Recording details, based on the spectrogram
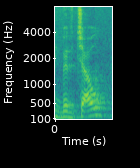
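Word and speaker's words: Virchow: बिरचाउ, या कुछ किताबें इसको बिरचो भी लिख के देती हैं, तो आपको तो उच्चारण लगभग में याद रखना, बिरचो या बिरचाउ।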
